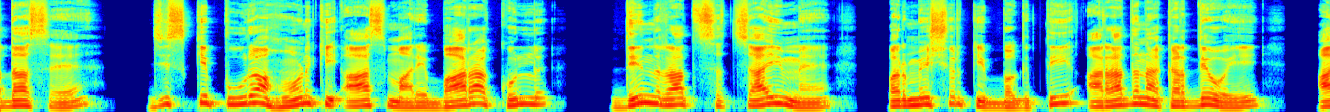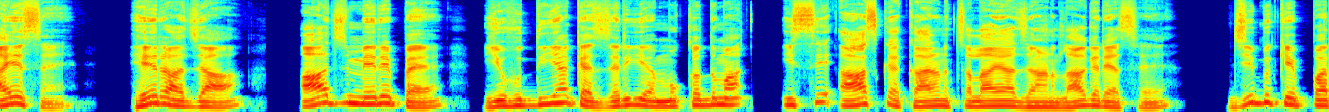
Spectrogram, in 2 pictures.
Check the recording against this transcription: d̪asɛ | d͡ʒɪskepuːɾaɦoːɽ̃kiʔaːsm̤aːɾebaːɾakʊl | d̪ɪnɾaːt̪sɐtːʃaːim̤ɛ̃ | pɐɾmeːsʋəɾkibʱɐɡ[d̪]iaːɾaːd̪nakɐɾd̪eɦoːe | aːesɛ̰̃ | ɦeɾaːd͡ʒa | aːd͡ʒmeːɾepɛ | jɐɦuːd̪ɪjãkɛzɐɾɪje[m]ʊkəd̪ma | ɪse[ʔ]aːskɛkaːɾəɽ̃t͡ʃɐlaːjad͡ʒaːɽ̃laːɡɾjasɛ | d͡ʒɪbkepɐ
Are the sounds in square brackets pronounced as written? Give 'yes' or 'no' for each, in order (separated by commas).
no, yes, yes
